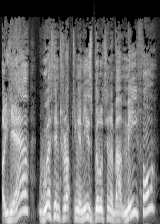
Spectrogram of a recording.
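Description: A man voicing a vain, insecure, cocky spaceman in an audiobook, excitable and acting rather slow on the uptake. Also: a little high, dry recording, studio quality, pitched above the performer's own voice. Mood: indignant, vain. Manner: cocky, excitable, drawn-out bursts. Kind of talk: audiobook character voice.

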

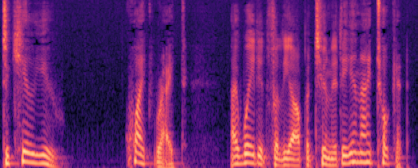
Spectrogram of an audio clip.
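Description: A man voicing a grieving middle-aged woman set on revenge in an audiobook, calm and deliberate. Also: mid-range voice, no room sound, highs cut off, voice pushed up. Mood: cold resolve. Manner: calm, murmuring, deliberate, snapping when challenged.

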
